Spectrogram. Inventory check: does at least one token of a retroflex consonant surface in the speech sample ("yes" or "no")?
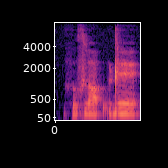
yes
